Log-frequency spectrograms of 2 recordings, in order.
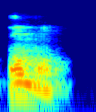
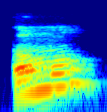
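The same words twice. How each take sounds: First: "¿Cómo?" flat with a falling end; statement como. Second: "¿Cómo?" rising high and loud; question cómo. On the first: Father contrasting the two words, plain and falling. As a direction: drop the pitch on "¿Cómo?" like a statement. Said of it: "si estoy comiendo". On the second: Father contrasting the two words, with a high question rise. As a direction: ask "¿Cómo?" with a big upward leap. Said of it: "como pregunta". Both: Shown as a demonstration.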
